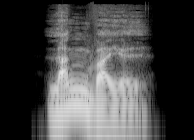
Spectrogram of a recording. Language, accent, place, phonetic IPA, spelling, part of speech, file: German, Germany, Berlin, [ˈlaŋˌvaɪ̯l], langweil, verb, De-langweil.ogg
- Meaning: 1. singular imperative of langweilen 2. first-person singular present of langweilen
